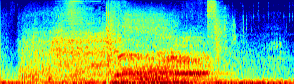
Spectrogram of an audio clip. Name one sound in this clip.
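A huge beast roars with a deep, rumbling growl.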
